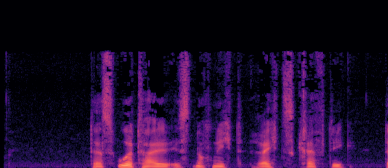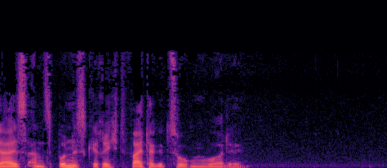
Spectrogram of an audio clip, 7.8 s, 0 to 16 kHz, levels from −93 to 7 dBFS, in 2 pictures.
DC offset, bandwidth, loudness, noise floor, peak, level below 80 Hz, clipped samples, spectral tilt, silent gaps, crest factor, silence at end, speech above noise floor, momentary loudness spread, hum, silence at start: under 0.1%; 11.5 kHz; -28 LUFS; -68 dBFS; -8 dBFS; -54 dBFS; under 0.1%; -5.5 dB/octave; none; 22 dB; 1.45 s; 41 dB; 11 LU; none; 0.9 s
